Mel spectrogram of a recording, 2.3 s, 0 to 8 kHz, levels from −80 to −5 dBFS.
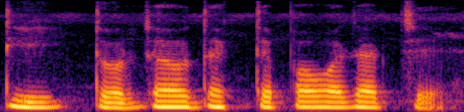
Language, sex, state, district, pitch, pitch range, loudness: Bengali, male, Assam, Hailakandi, 145 Hz, 140-150 Hz, -15 LUFS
